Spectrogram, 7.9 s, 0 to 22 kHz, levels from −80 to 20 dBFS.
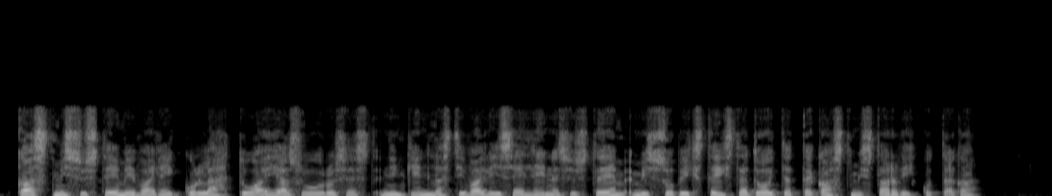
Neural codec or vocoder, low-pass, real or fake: vocoder, 22.05 kHz, 80 mel bands, WaveNeXt; 9.9 kHz; fake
